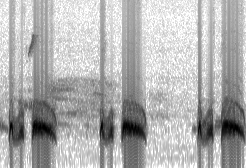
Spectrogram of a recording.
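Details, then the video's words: Spotted dove singing to lure wild birds. Three low cooing phrases are spaced about two seconds apart, each a clipped double note then a drawn-out, slightly descending coo, with clean silence between. "Tiếng chim cu gáy kích bổi nhanh nổi hiệu quả"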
